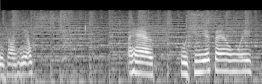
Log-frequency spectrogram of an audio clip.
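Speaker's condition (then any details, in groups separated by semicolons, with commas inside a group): Cerebral palsy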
